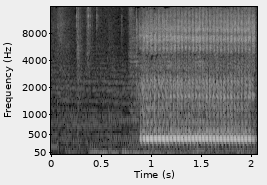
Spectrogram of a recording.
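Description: A telephone rings once in a single loud, buzzy burst with a rapid trill, lasting about a second after a quiet background, with no one talking.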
